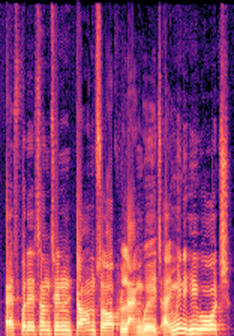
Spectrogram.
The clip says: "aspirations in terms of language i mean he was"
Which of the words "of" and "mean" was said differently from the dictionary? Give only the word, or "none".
of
